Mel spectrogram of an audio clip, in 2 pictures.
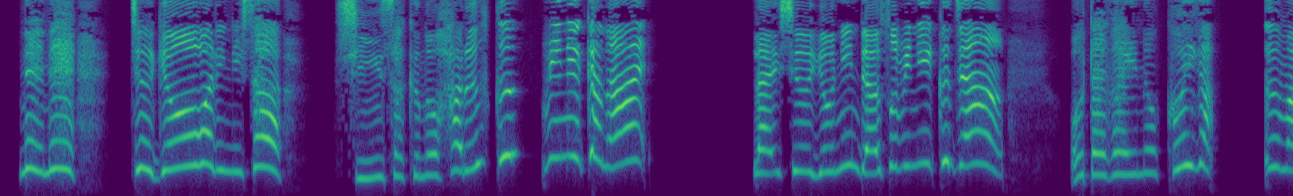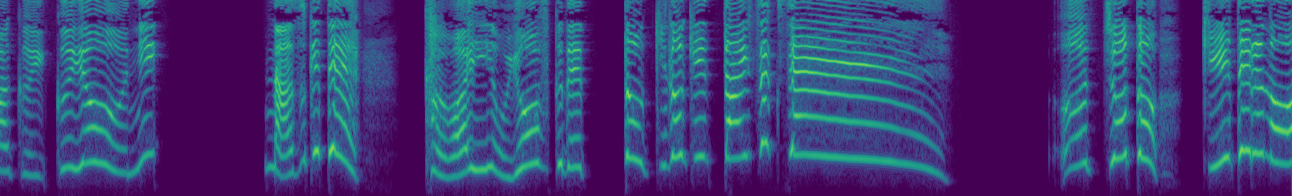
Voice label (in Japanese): アニメ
